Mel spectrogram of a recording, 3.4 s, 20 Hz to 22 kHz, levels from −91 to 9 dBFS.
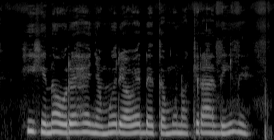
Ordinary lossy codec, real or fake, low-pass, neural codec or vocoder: none; real; none; none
